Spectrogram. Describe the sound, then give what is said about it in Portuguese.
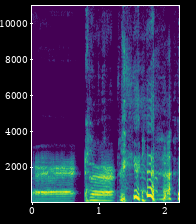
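Two drawn-out, throaty burps from a father in the background, in close succession, the first steady and resonant, the second rougher, followed by a burst of voices and laughter. “O meu pai acabou de arrotar lá atrás.”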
